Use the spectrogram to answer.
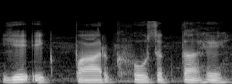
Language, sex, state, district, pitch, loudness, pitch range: Hindi, male, Assam, Kamrup Metropolitan, 105 Hz, -15 LUFS, 105-110 Hz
